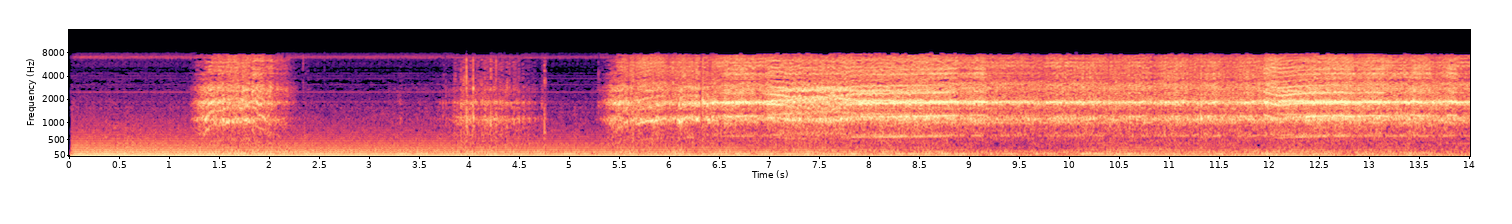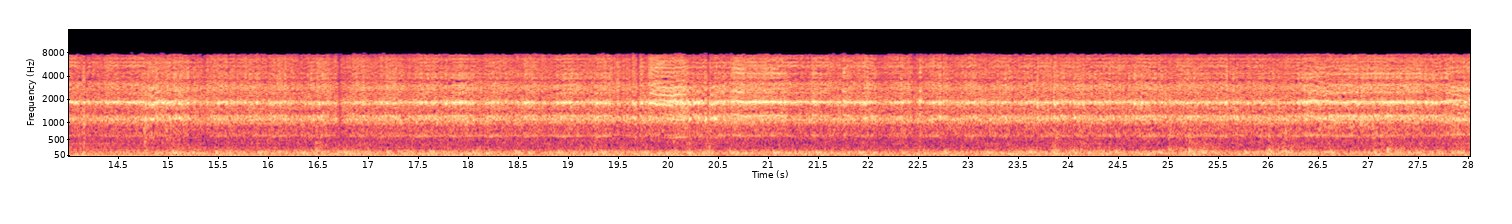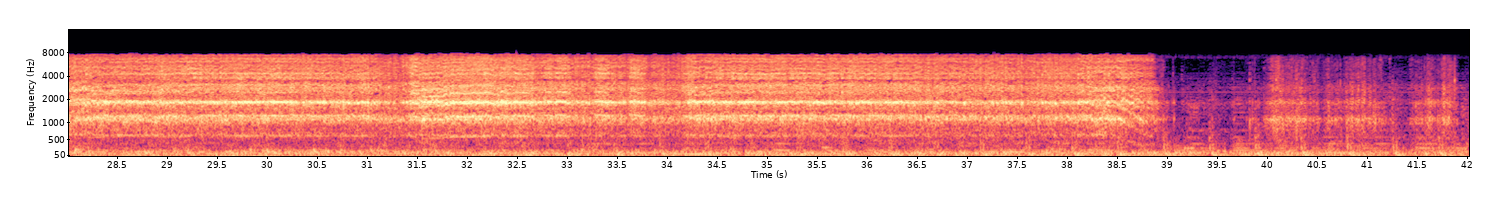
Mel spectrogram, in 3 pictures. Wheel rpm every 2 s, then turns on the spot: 30, 10, 30, 150, 160, 160, 160, 160, 160, 160, 160, 160, 160, 160, 160, 160, 160, 160, 160, 60, 20.
40-42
